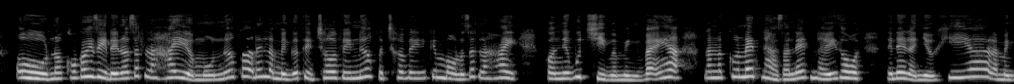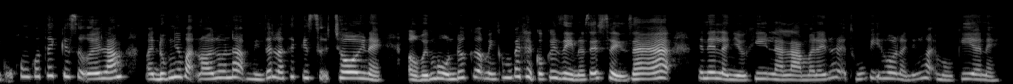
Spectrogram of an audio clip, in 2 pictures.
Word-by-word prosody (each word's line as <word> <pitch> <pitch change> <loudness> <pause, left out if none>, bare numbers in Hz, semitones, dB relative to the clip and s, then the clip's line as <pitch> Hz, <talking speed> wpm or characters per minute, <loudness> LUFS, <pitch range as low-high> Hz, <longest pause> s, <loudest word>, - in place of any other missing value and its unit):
ừ, 290 -5 +7
nó 270 +1 0
có 300 0 -3
cái 360 +1 +5
gì 335 -4 +4
đấy 255 -2 +6
nó 275 +2 +1
rất 385 +5 -5
là 320 -3 0
hay 310 -2 +1
ở 240 - +5
màu 210 0 0
nước 295 +9 -2
á, 370 - +1
đấy 355 - 0
là 350 -2 +1
mình 250 -4 +2
có 260 - +4
thể 295 - -2
chơi 300 +2 +1
với 285 -2 -2
nước 330 +6 +1
và 275 - -3
chơi 290 0 -5
với 280 -1 -3
những 285 +1 -8
cái 330 - -6
màu 280 -5 +2
nó 230 - +1
rất 355 +7 -5
là 285 - -3
hay, 285 -1 -1 0.3
còn 265 -2 0
như 270 - +2
bút 345 +4 +2
chì 260 -9 -1
mà 210 -1 0
mình 205 -1 0
vẽ 255 +2 +1
á, 325 -3 +2 0.2
nó 300 - -4
nó 310 0 +1
cứ 355 - 0
nét 365 0 +3
nào 275 -7 0
ra 230 +1 -1
nét 295 +6 +1
nấy 255 -3 +2
thôi, 295 -3 +4 0.3
thế 250 - +1
nên 280 -1 +4
là 235 - +2
nhiều 205 -1 +1
khi 310 +1 +2
á, 360 0 +1
là 250 - -1
mình 215 -2 -1
cũng - - -12
không 360 -1 -4
có 365 +1 -6
thích 400 0 -4
cái 370 - -2
sự - - -3
ấy 255 +1 +5
lắm. 290 +5 +2 0.2
Và 245 - -1
đúng 255 +6 +2
như 350 - +2
bạn 360 - -3
nói 255 +1 0
luôn 310 +2 0
á, 325 -2 0
mình 235 -2 -4
rất 320 +6 -2
là 290 - 0
thích 355 - -5
cái 300 -2 -2
sự - - -8
trôi 290 -2 +5
này, 220 -6 -1 0.2
ở 220 - -1
với 210 +1 +3
màu 265 -2 +2
nước 305 +6 -2
á, 315 -3 -2
mình 255 -3 -3
không 310 +4 -3
biết 360 0 -2
là 345 - +2
có 245 - 0
cái 305 +4 -2
gì 260 -3 +1
nó 215 0 -2
sẽ 260 +3 +1
xảy 270 -9 +1
ra 250 +3 +1
á, 300 -2 +4 0.3
thế 280 - -3
nên 285 0 +2
là 255 - +1
nhiều 210 -2 0
khi 265 -1 -5
là 235 -3 -4
làm 210 -1 -3
ở - - -6
đấy 220 +1 -4
nó 310 - -10
lại 310 - -10
thú 250 +2 -10
vị 315 +3 -8
hơn 275 -3 -4
là 235 - -7
những 220 +7 -10
loại 280 -4 -8
màu 205 -4 -8
kia 250 -2 -4
này. 195 -4 -9
280 Hz, 345 wpm, -22 LUFS, 245-310 Hz, 0.3 s, ừ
